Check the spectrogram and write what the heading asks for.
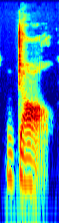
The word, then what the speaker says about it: doll: This is the word doll. D-O-O spells doll. And that's kind of an unexpected thing that's happening with that O sound and the A sound and how we're learning these letters.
